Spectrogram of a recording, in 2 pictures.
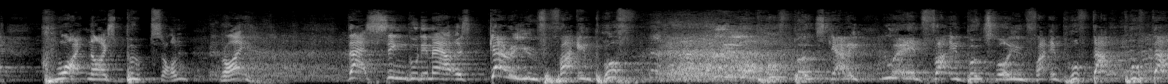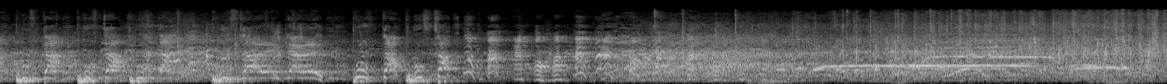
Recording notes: Recorded in London during his sell-out 2006 tour.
